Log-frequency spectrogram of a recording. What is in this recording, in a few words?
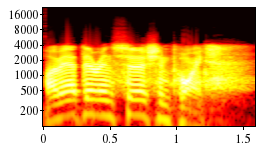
at enemy spawn, professional epic; vo; Source Model Packs; Counter Strike Model Pack; CS2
